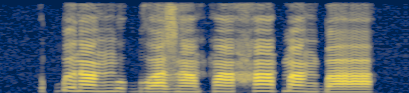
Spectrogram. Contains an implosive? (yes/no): yes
